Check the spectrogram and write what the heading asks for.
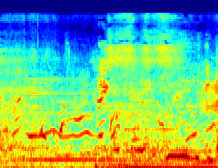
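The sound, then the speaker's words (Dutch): A noisy outdoor hubbub of several children at play, heard while walking past them, high chatter and calls mixing into a steady babble, with a low rumble underneath throughout. “Eh, ik loop heel even langs eh, een aantal spelende kinderen.”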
